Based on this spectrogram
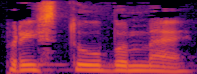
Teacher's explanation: toto je z hľadiska správnej výslovnosti, spodobujeme P na B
